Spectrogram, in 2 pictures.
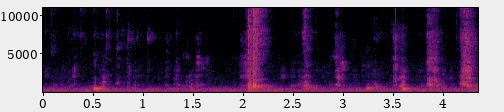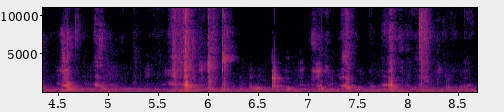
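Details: Connie, a female Golden Retriever five months old, chomps on assorted vegetables in a small room, crunchy crisp bites repeating irregularly, roughly every second or two, over a low constant hum.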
